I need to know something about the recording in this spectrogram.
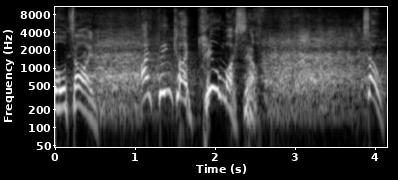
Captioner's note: studio audience laughing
